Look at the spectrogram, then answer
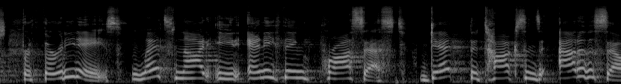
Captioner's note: none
